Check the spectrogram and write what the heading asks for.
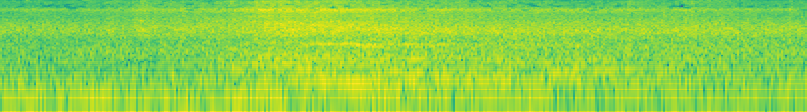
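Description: A car engine running, swelling to its loudest about a second and a half in and then easing off, heard inside a concrete parking garage.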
